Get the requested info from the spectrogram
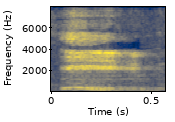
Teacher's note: we get to see how this letter n really is pronounced it's not really a letter n sound what it is is the nasalization of the vowel sound that comes before that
